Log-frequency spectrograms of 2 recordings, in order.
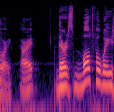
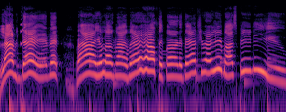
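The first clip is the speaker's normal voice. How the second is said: better put-on woman's voice, pitched higher; 12 semitones higher than usual. Redoing the healer's greeting with a better voice: better put-on healer lady voice. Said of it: "she needs a better voice than that".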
